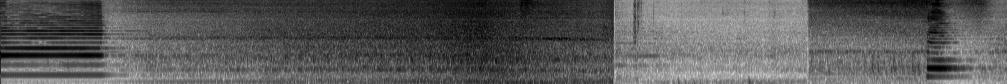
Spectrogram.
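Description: Freight locomotive's horn sounding one loud note for about a second, followed by the train's rumble swelling as it approaches and runs past on the rails. The sound cuts off abruptly about six seconds in, and a second short horn blast sounds near the end.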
